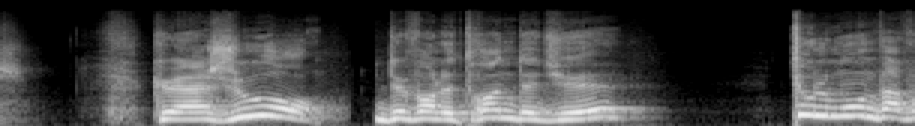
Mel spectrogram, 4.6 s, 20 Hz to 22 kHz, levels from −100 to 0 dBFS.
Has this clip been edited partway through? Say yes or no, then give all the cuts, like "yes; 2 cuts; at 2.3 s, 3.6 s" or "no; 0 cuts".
yes; 1 cut; at 1.7 s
